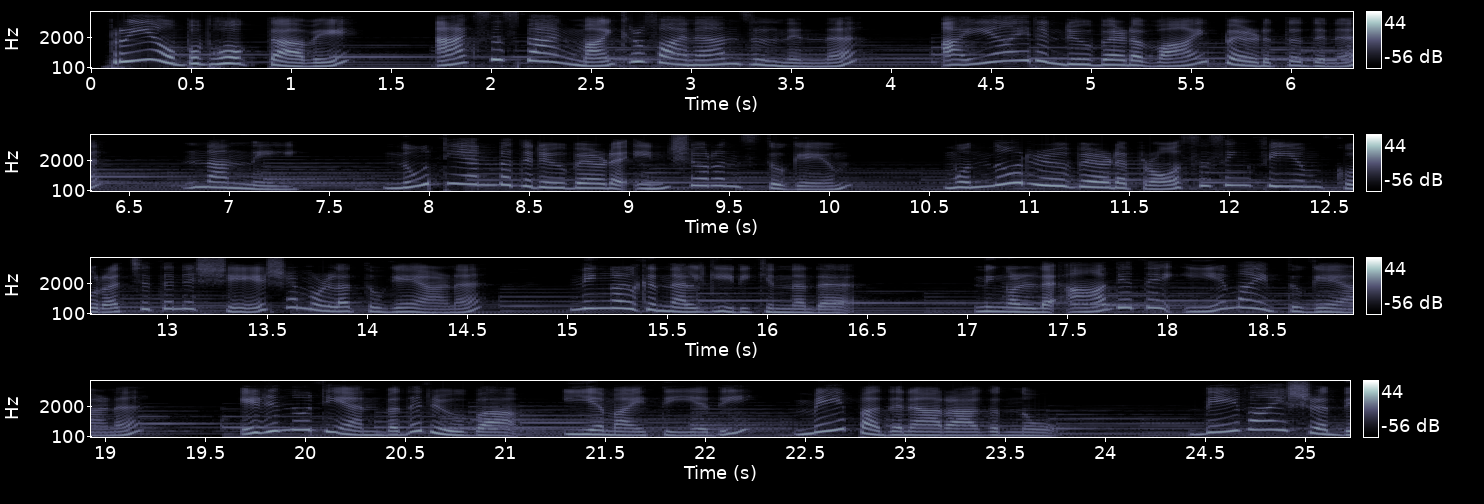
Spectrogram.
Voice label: Malayalam IVR

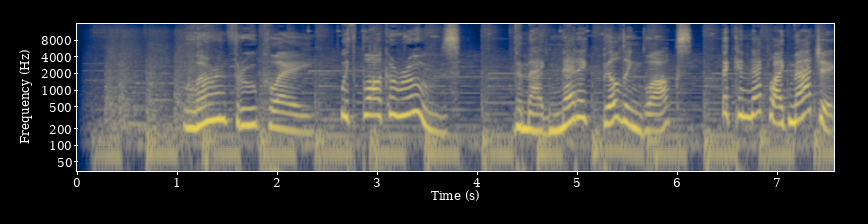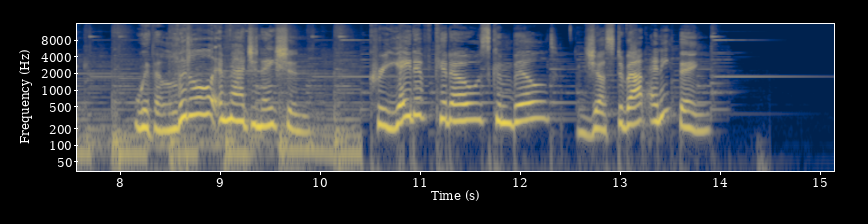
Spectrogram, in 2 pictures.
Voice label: American radio ad; Blockaroos

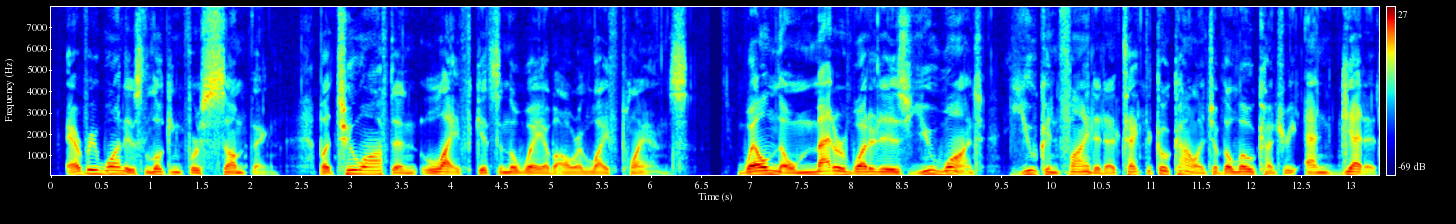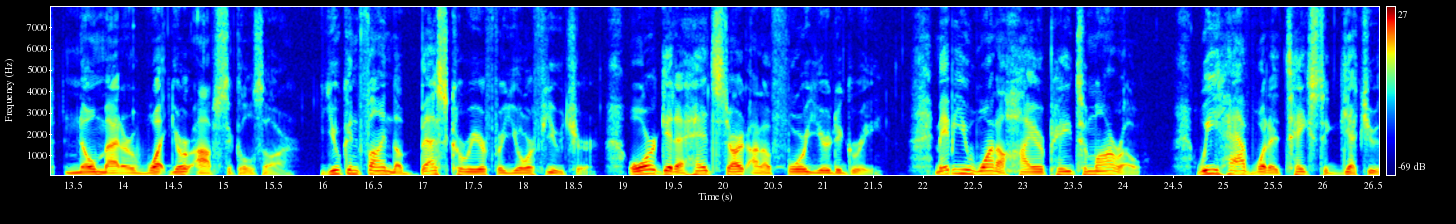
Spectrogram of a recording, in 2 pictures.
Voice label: Radio Commercial; TCL

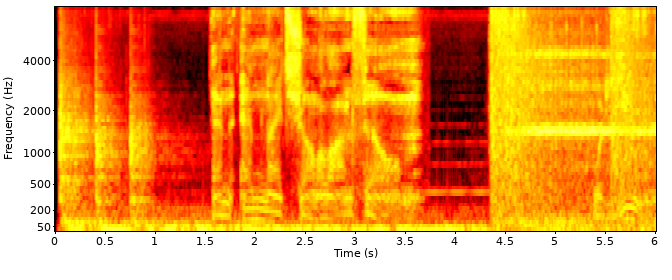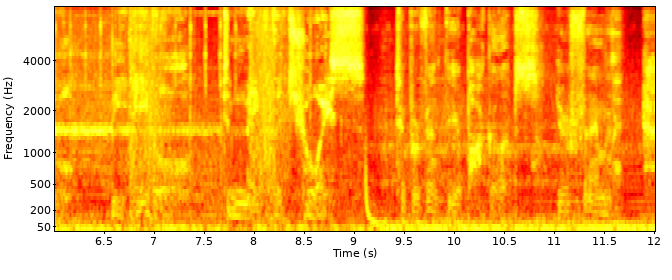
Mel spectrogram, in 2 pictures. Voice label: Movie Trailer

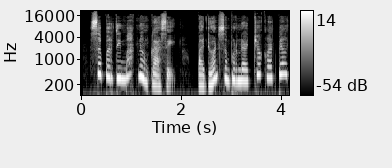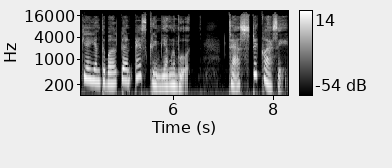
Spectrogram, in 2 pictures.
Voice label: female; magnum

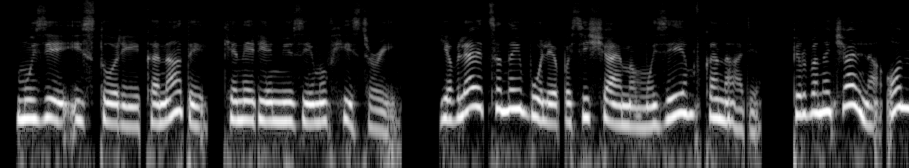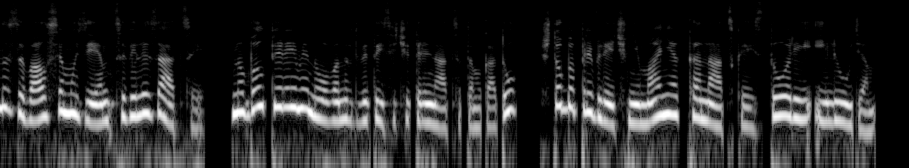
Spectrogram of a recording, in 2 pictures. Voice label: Narration Russian

